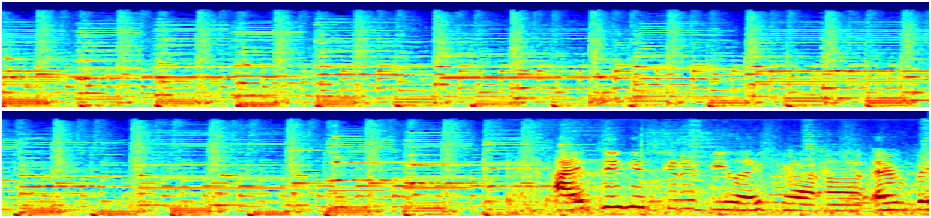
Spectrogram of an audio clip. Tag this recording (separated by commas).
Music, Soundtrack music, Speech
